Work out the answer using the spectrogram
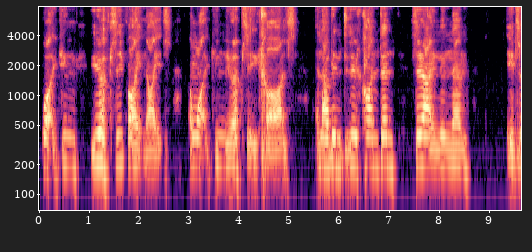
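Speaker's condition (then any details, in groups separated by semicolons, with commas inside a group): Cerebral palsy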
